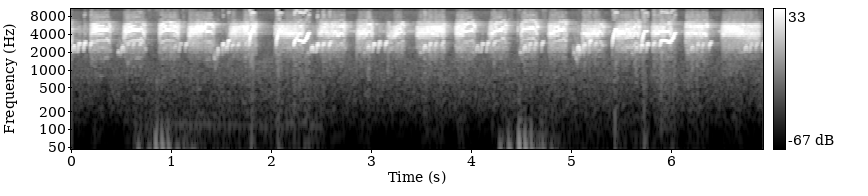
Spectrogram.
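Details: Sooty-headed bulbul call played to lure small birds into traps: rapid, grating notes repeated about three per second with occasional rising whistled slurs, plus faint low knocking twice.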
